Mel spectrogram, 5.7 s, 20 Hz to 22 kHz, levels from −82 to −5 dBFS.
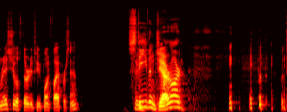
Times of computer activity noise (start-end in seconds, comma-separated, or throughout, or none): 3.30-5.37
